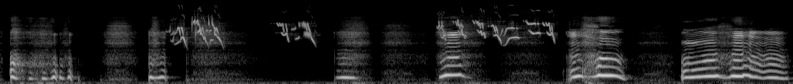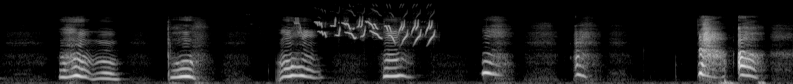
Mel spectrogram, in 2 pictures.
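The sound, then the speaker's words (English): A bluebird chirps high up above a crack in the stones of a roof, in quick bursts of bright, sweeping notes and short warbles, repeating with brief pauses across the whole stretch, fairly clear. “Little bird. I can hear you. I can hear you high up above that crack in the stones of the roof.”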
